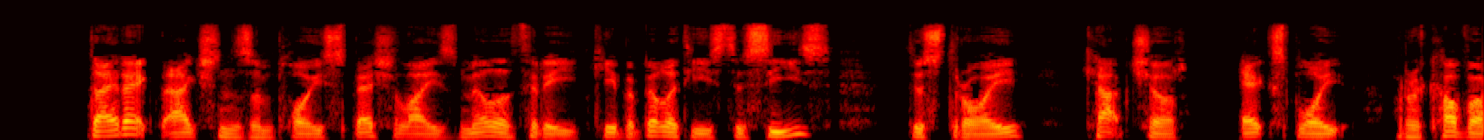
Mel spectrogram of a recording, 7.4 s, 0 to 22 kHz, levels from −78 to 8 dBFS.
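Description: Vorbis compression runs throughout. The audio is hissy and grainy, with nothing above 10.5 kHz, which points to a low bitrate of around 30 kbps. The likely cause is heavy Vorbis coding, quantising the treble so coarsely that its fine detail turns to noise.

Pre-echo occurs at 4.74 s, just after "to seize". A sharp attack sits late in a transform block, so quantisation noise sized for the loud onset spreads back about 17 ms into the quiet before it. The result is a brief hiss ahead of a softened, smeared attack.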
